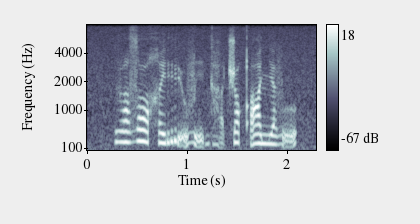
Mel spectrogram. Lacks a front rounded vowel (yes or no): no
